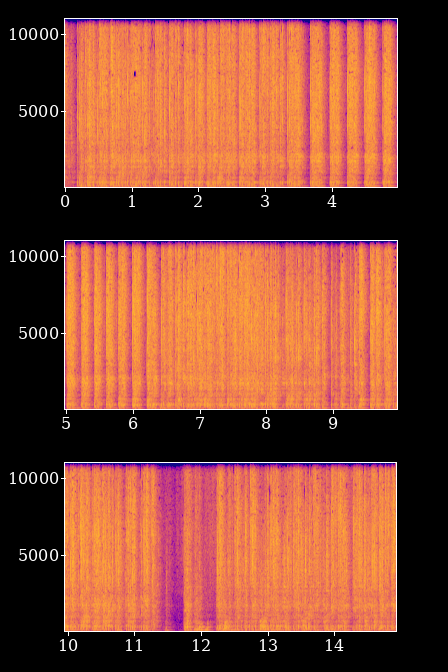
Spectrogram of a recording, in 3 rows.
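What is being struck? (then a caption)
Hollow hard plastic container shaped like a watermelon slice. A hollow, hand-sized hard plastic watermelon-slice container with a red cap, held in one hand, is tapped and scratched with long manicured nails and fingertips. Dense, rapid clattering taps and scratchy rubbing run almost continuously, with a hollow, mid-low body and short, dry decays. The sound briefly drops out near the 11.5-second mark before resuming.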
